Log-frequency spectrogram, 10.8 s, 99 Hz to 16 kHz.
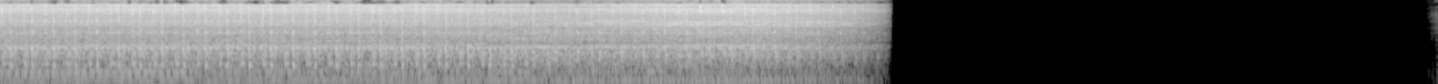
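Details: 2011 Range Rover HSE 5.0 naturally aspirated V8, 125k miles, idling loud with busy metallic rattle from worn timing chain tensioners, before replacement.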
